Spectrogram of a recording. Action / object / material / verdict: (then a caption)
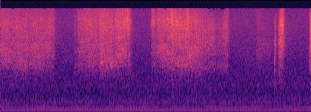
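scrape / kraft paper bag / paper / none. A paintbrush sweeps back and forth across a large, flat brown kraft paper bag held down with the fingertips of the other hand. It makes soft, bright, papery swishes that rise and fade in uneven strokes over a steady low hum.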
